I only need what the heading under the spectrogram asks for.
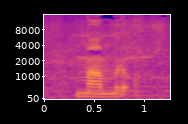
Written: mam'ro

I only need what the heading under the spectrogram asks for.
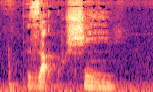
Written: Zac wxiny!

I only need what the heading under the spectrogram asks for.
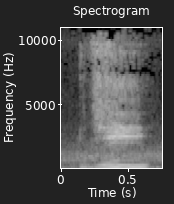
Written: ngui

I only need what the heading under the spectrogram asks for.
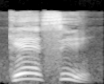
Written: kesi

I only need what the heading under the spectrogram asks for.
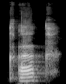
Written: qaq

